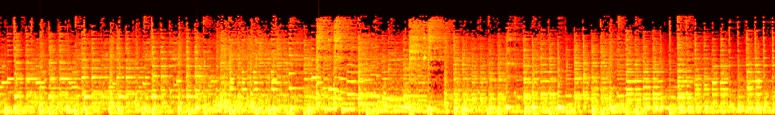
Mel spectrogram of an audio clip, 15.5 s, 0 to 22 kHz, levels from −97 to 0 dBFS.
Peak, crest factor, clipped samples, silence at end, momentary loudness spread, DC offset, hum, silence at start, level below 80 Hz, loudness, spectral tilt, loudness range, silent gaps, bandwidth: 0 dBFS; 14 dB; under 0.1%; 0 s; 3 LU; under 0.1%; none; 0 s; -24 dBFS; -14 LUFS; -5 dB/octave; 1 LU; none; 13.5 kHz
